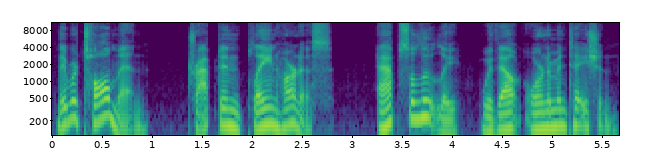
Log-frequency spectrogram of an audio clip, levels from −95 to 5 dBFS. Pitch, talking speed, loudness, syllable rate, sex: 155 Hz, 115 wpm, -18 LUFS, 5.0 syllables/s, male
